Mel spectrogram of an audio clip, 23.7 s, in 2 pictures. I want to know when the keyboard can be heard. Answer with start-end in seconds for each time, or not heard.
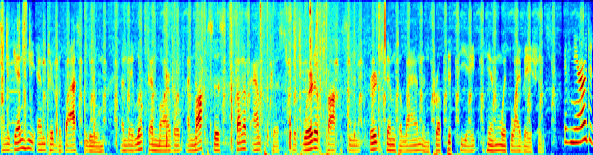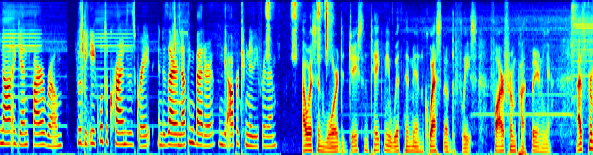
not heard.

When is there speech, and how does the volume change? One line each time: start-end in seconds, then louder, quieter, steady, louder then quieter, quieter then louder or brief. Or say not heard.
0.0-23.6 steady.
